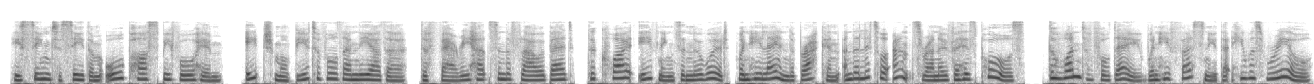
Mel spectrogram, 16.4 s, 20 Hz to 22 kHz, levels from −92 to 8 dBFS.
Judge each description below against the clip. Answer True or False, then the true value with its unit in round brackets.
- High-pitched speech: True (235 Hz)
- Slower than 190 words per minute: False (195 wpm)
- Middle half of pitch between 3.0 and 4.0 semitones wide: False (4.4 semitones)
